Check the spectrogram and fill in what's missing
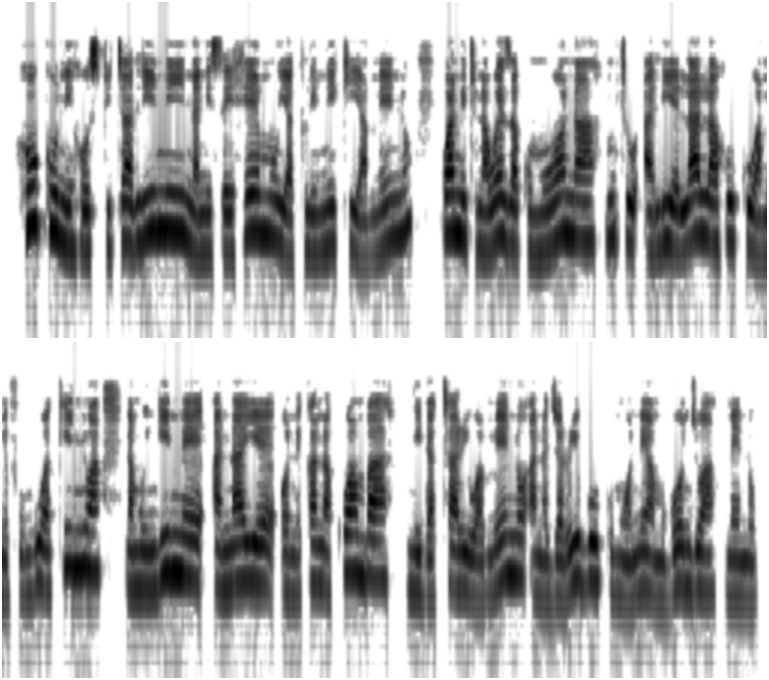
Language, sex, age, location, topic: Swahili, female, 25-35, Nakuru, health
